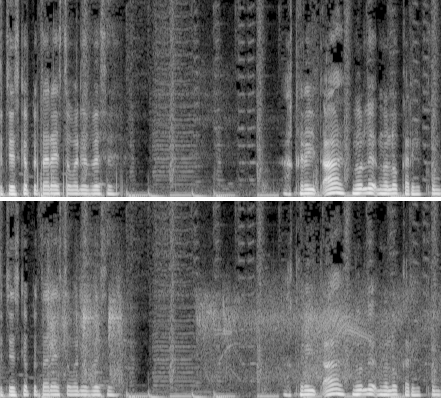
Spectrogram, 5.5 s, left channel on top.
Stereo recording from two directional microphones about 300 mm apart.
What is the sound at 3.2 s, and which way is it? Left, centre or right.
Speech, centre.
